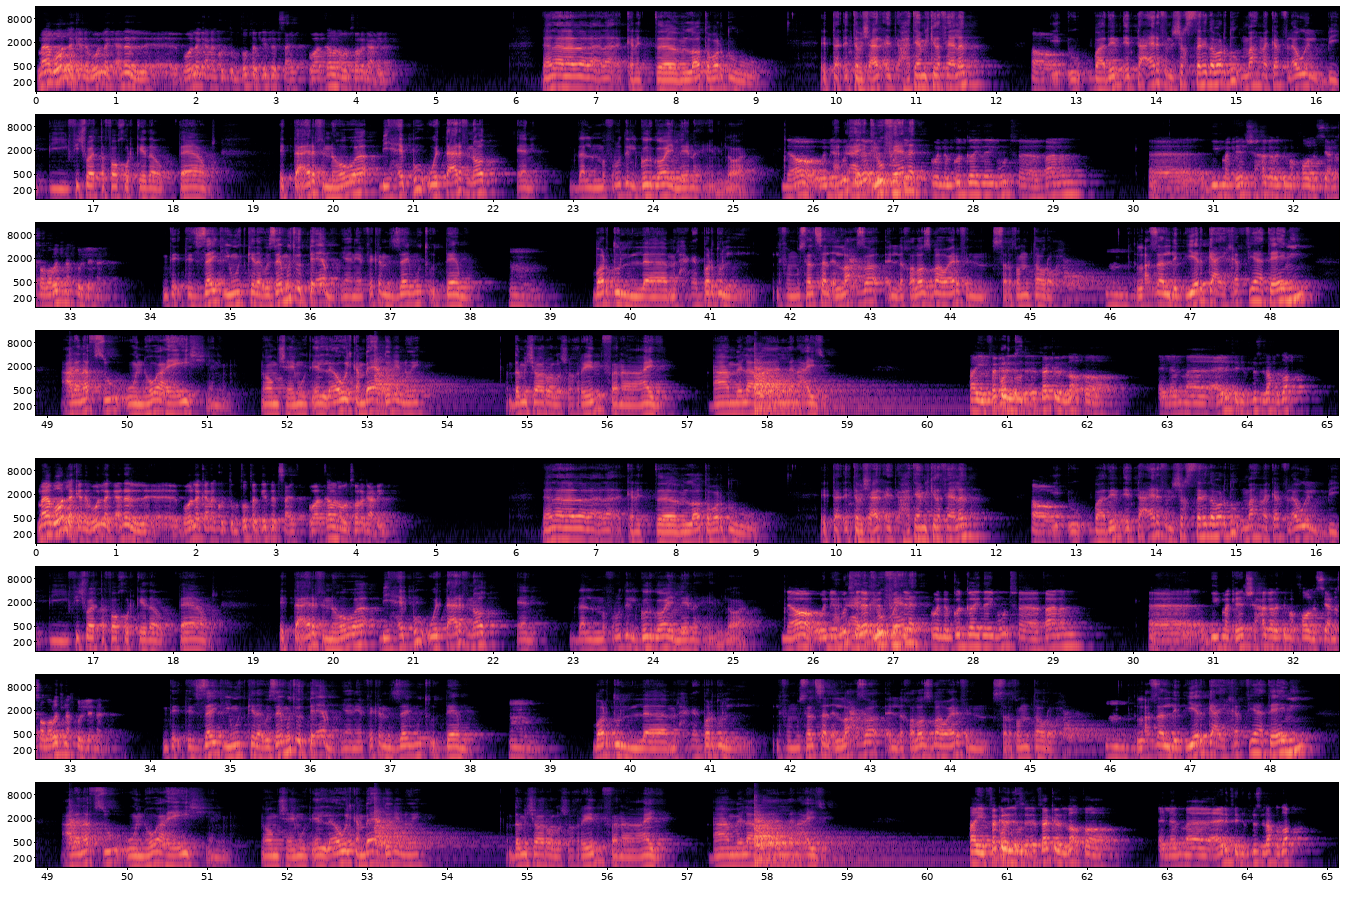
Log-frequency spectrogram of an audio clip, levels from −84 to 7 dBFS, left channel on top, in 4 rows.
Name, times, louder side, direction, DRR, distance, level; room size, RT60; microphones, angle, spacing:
voice 1, 0.0-4.4 12.4-12.8 25.6-29.3 30.2-33.5 38.5-38.9 45.9-46.3 60.5-62.4 62.9-64.5, right 2 dB, 55° right, 6 dB, 2.7 m, -23 dB
voice 2, 6.3-9.0 9.8-11.8 12.7-18.4 19.5-21.9 22.3-22.5 23.0-25.1 26.2-27.3 34.2-38.0 39.5-41.4 41.8-45.4 46.3-48.4 49.2-51.3 51.7-53.7 54.8-56.7 57.3-58.8 60.9-61.2, left 1 dB, 20° left, 6 dB, 1.9 m, -24 dB
Drum, 42.7-43.4 45.4-46.5 49.3-50.4 53.1-54.7 57.8-60.8, right 1 dB, 5° right, 4.2 m, -28 dB
24.0 x 19.5 x 5.6 m, 0.62 s
head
